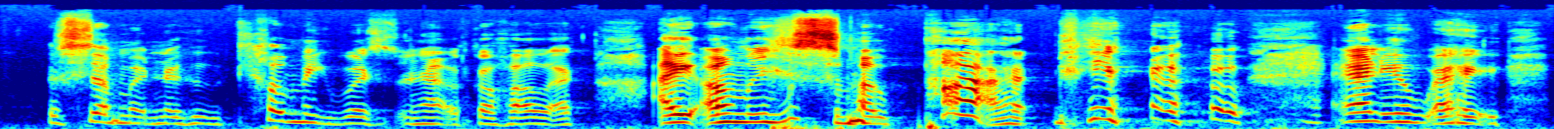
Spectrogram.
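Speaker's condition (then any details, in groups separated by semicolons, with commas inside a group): Essential tremor; may be hard to understand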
